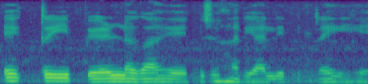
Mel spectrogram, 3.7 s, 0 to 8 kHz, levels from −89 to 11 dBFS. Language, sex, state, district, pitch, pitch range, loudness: Hindi, male, Madhya Pradesh, Dhar, 105 Hz, 100-115 Hz, -16 LUFS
